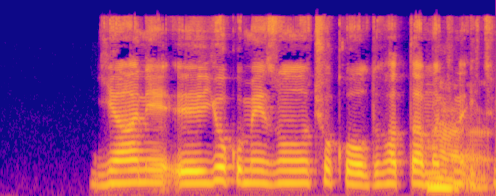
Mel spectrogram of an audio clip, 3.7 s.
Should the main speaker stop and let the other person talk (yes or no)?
no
